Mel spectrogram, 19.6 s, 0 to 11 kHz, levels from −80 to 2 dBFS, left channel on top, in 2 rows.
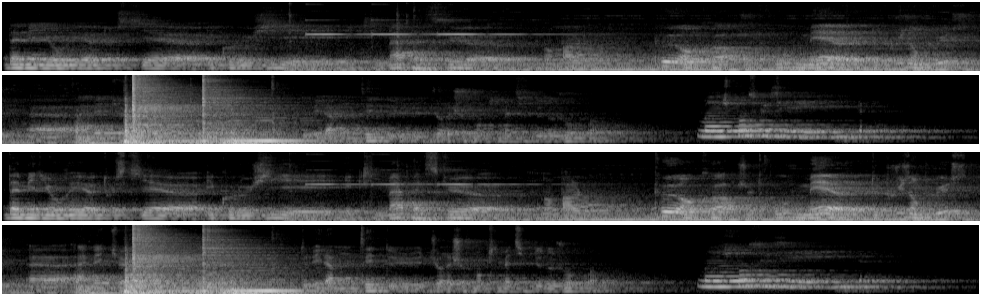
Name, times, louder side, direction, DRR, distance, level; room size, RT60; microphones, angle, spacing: voice 1, 0.0-5.9 6.5-9.6 10.0-12.2 12.7-15.8, right 1 dB, 85° right, 2 dB, 1.0 m, -36 dB
sound 1, 2.8-12.7, left 1 dB, 30° left, 0.9 m, -32 dB
voice 2, 16.7-18.4, equal, 85° left, -4 dB, 2.1 m, -34 dB
16.5 x 7.4 x 3.4 m, 2.6 s
head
